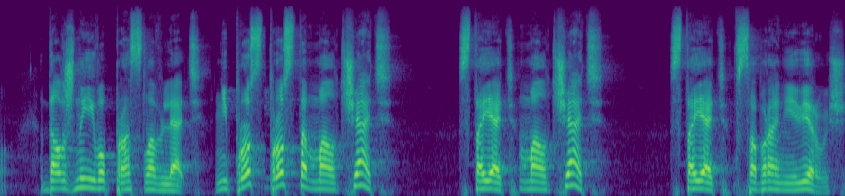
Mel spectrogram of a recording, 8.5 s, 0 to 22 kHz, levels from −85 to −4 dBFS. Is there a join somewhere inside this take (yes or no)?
yes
